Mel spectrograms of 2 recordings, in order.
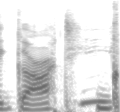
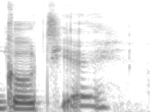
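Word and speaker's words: Gotye: Cause how do you say that? By Gotti? – Gautier.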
